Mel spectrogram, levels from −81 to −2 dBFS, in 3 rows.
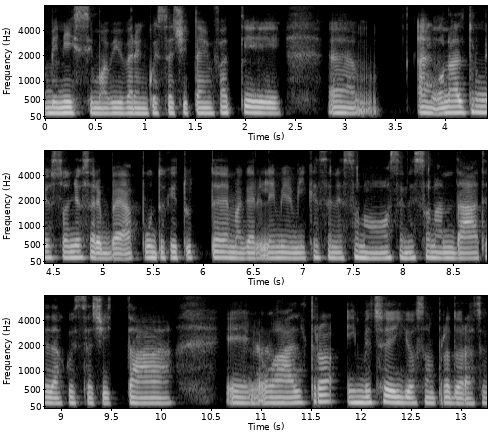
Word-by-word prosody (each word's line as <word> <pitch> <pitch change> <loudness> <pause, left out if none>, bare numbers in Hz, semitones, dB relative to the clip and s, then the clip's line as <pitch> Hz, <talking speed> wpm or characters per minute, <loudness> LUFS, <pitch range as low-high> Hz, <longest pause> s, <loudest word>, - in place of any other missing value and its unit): benissimo 145 -1 +3
a - - +1
vivere 140 0 +2
in 135 - +1
questa 140 +1 -1
città 140 0 -1
infatti, 145 0 +2 0.4
ehm, 150 -3 -1 0.5
a 155 - +3
un 140 +1 +2
altro 155 +2 +3
mio 160 -1 +3
sogno 155 0 +1
sarebbe 135 -3 +1
appunto 145 +3 -1
che 155 0 -1
tutte 155 0 -2
magari 145 -1 0
le 145 - 0
mie 150 -1 0
amiche 145 +2 -2
se 155 0 -4
ne 145 0 0
sono 145 -1 -1
se 150 0 -3
ne 145 +1 0
sono 150 0 -1
andate 145 0 0
da 140 -1 +1
questa 145 0 -4
città, 140 0 -1 0.5
e 150 0 -1
o 150 0 0
altro, 155 +5 0
invece 155 +1 +1
io 155 -1 +4
ho - - -2
sempre 145 0 -3
adorato; 140 0 -2
145 Hz, 175 wpm, -26 LUFS, 140-155 Hz, 0.5 s, io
